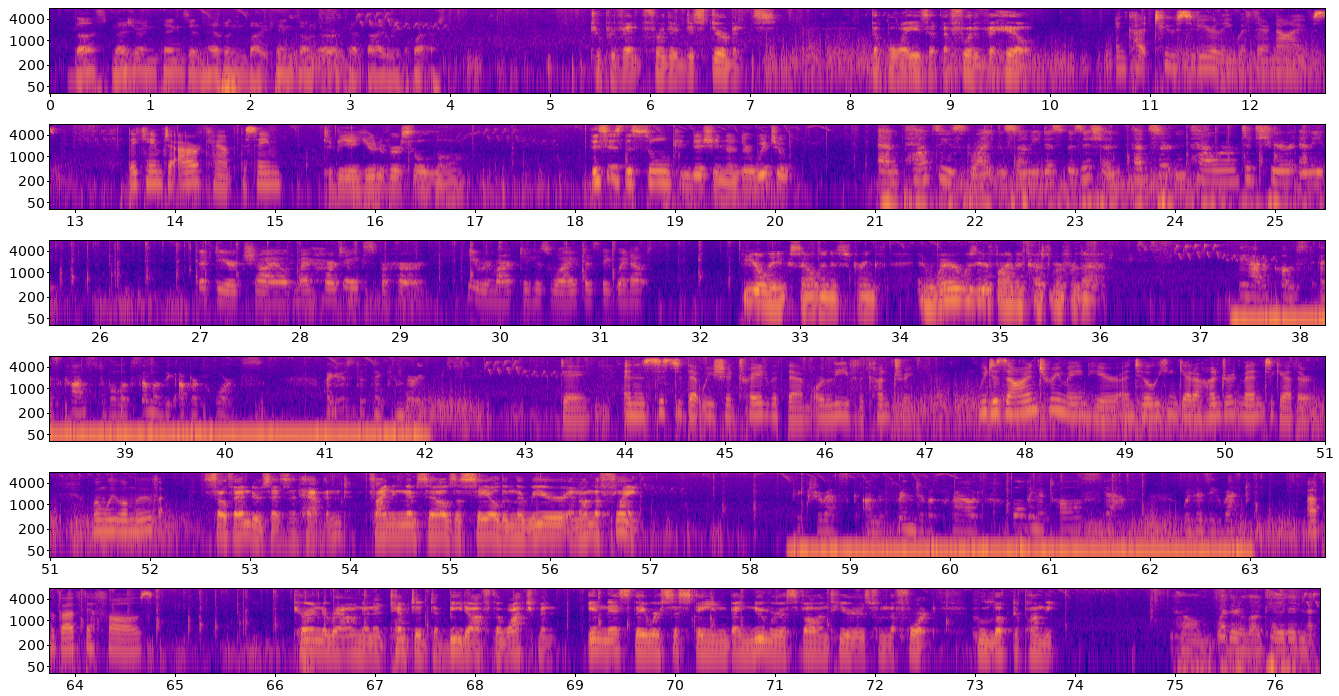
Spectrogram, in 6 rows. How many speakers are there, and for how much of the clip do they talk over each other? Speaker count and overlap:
8, no overlap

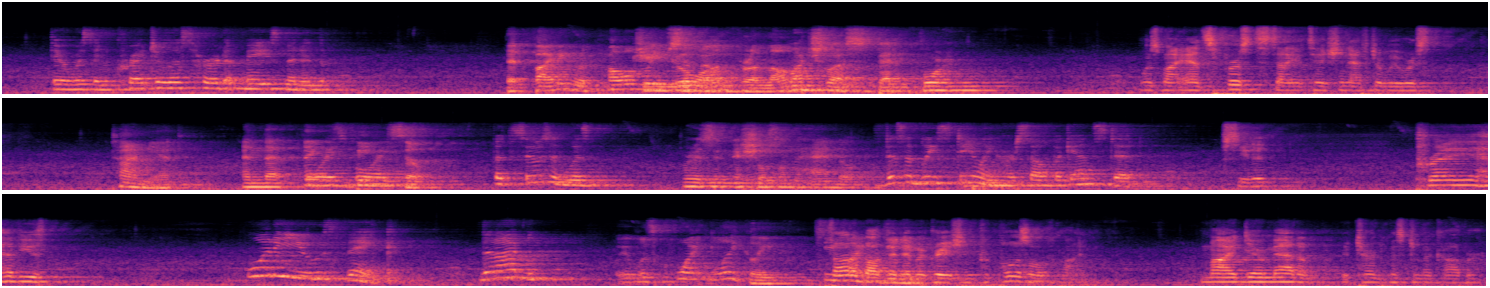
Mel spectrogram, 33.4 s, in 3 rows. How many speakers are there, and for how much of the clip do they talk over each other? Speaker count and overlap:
4, about 12%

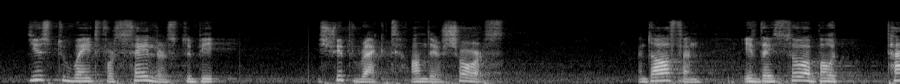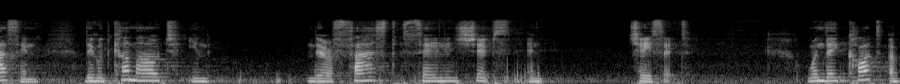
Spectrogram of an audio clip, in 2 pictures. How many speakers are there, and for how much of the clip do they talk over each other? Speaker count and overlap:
1, no overlap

